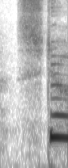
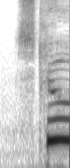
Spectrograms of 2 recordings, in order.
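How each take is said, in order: First: Much higher and louder call. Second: Louder call. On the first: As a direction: call down the mouse hole. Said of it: "Then they all called". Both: A narrator's reading.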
